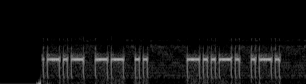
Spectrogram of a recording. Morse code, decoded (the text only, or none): KMI /R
